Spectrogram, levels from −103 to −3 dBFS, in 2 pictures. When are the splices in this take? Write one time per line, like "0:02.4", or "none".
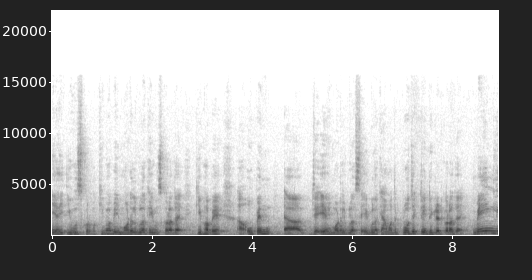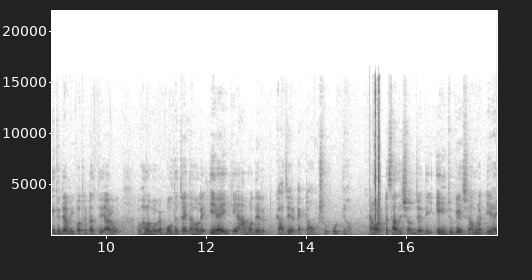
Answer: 0:15.3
